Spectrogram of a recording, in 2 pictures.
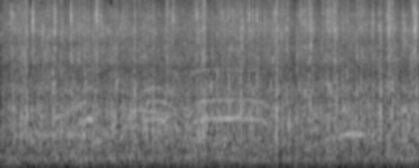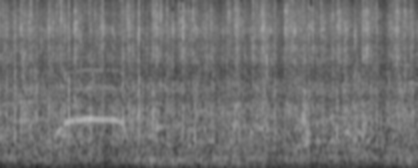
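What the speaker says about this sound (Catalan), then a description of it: "Aplaudiment per als músics." Crowd applause for folk musicians at an outdoor folklore festival in La Ràpita, Spain: a loud, continuous wash of clapping and crowd noise, with voices and some whistle-like tones mixed in.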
